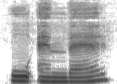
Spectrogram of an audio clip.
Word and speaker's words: hóember: And just uh so you know, I'm saying who amber exactly as a Hungarian would. The pronunciation is who amber bear. Who amber with a soft h sound at the beginning and the e like in bed.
